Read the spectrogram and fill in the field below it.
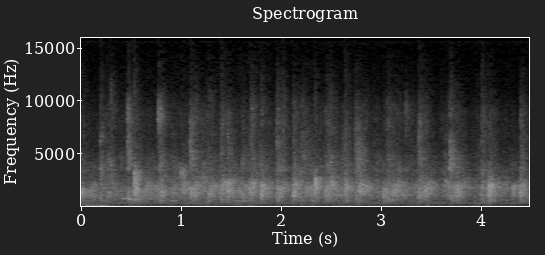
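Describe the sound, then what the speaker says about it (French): An audience at the 2007 Bordeaux Grand Prix chess final applauds the winner with a steady patter of many hands clapping at moderate volume, lasting the full few seconds. "on peut l'applaudir"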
